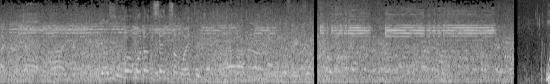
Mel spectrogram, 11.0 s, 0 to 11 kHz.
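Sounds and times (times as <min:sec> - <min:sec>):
traffic: 0:00.0 - 0:11.0.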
